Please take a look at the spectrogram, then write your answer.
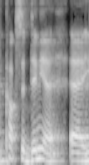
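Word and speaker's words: coccydynia: Are you able to help with a condition called, and I don't know if I'm going to even pronounce it right, coccidia? Coccidia? – There we go.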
